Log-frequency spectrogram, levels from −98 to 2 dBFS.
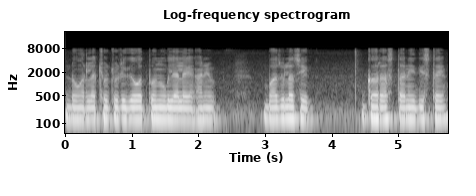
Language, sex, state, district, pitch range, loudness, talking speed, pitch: Marathi, male, Maharashtra, Aurangabad, 125-130 Hz, -16 LUFS, 125 wpm, 125 Hz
